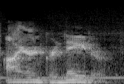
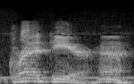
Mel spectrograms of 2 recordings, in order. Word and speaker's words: Grenadier: First of all, I must say that for 20 years I've been pronouncing the name wrong because I've always said Iron Grenader. Yeah. So it's Grenadier. Like the drink, Grenadine.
